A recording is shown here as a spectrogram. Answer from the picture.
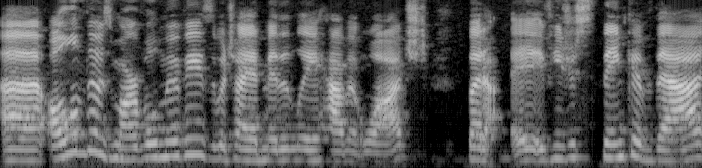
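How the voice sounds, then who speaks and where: With a Texan accent, a woman speaks in a bright, sharp tone. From Central Texas, small town. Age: 30s. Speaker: podcast guest. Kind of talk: casual chat.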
